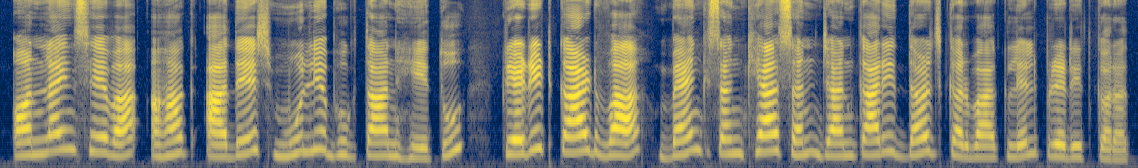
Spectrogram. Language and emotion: Maithili, neutral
